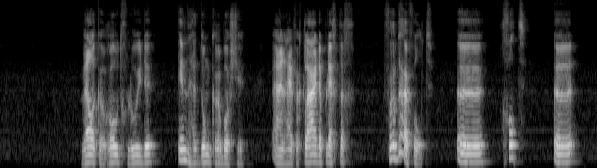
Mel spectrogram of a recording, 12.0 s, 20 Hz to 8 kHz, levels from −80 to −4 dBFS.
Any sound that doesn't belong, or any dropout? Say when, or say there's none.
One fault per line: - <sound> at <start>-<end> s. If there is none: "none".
none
